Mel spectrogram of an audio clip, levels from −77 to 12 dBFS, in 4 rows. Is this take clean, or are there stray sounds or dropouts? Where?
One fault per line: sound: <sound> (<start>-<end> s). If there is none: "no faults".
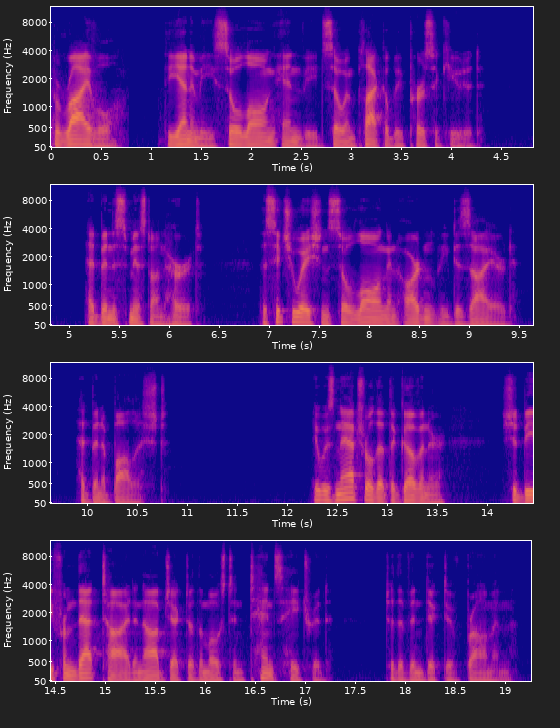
no faults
